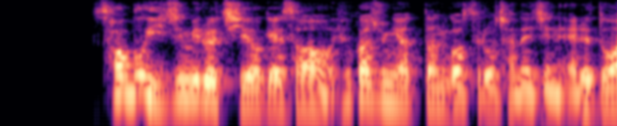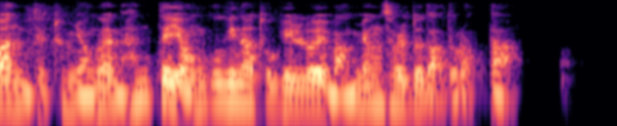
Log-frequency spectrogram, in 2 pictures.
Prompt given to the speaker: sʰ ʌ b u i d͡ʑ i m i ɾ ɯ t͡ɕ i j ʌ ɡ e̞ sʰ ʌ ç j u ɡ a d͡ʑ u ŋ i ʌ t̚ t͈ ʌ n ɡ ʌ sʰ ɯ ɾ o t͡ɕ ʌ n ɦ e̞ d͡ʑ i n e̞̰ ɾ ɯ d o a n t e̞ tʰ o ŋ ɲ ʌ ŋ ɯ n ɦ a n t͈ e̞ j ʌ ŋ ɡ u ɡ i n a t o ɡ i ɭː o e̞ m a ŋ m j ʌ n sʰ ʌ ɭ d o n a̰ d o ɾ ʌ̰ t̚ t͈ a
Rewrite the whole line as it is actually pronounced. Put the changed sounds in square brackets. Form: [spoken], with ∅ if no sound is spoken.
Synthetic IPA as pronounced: sʰ ʌ b u i d͡ʑ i m i ɾ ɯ t͡ɕ i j ʌ ɡ e̞ sʰ ʌ ç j u ɡ a d͡ʑ u ŋ i ʌ t̚ t͈ ʌ n ɡ ʌ sʰ ɯ ɾ o t͡ɕ ʌ n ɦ e̞ d͡ʑ i n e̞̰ ɾ ɯ d o a n t e̞ tʰ o ŋ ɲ ʌ ŋ ɯ n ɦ a n t͈ e̞ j ʌ ŋ ɡ u ɡ i n a t o ɡ i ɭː o e̞ m a ŋ m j ʌ [ŋ] sʰ ʌ ɭ d o n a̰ d o ɾ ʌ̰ t̚ t͈ a

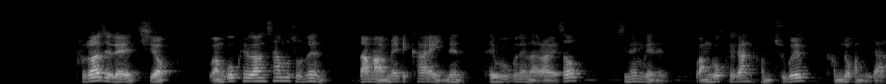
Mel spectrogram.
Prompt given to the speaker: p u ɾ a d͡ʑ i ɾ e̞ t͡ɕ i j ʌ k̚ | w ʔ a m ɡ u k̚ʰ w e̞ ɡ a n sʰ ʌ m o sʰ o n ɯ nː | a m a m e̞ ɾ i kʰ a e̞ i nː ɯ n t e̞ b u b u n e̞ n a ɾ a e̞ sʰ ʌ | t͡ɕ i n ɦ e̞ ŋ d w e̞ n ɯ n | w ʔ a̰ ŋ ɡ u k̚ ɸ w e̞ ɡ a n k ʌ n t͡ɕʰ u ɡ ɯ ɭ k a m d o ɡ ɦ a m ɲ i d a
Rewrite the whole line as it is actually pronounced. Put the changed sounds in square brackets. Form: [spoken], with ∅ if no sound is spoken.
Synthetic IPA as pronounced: p u ɾ a d͡ʑ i ɾ e̞ t͡ɕ i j ʌ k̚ | w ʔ a [ŋ] ɡ u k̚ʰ w e̞ ɡ a n sʰ [a] m [u] sʰ o n ɯ nː | a m a m e̞ ɾ i kʰ a e̞ i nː ɯ n t e̞ b u b u n e̞ n a ɾ a e̞ sʰ ʌ | t͡ɕ i n ɦ e̞ ŋ d w e̞ n ɯ n | w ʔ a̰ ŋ ɡ u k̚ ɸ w e̞ ɡ a n k ʌ n t͡ɕʰ u ɡ ɯ ɭ k a m d o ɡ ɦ a m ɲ i d a

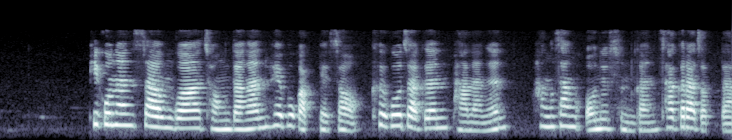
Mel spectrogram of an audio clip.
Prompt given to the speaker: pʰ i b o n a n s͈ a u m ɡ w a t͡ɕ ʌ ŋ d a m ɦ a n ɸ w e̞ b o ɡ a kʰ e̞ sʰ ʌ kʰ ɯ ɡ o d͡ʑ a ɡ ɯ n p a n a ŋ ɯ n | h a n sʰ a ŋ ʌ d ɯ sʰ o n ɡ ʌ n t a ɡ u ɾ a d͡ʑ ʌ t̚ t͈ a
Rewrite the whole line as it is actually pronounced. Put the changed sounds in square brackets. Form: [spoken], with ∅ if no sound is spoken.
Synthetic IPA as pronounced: pʰ i [ɡ] o n a n s͈ a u m ɡ w a t͡ɕ ʌ ŋ d a [ŋ] ɦ a n ɸ w e̞ b o ɡ a [pʰ] e̞ sʰ ʌ kʰ ɯ ɡ o d͡ʑ a ɡ ɯ n p a n a ŋ ɯ n | h a [ŋ] sʰ a ŋ ʌ [n] ɯ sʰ [u] n ɡ [a] n [t͡ɕ] a ɡ [ɯ] ɾ a d͡ʑ ʌ t̚ t͈ a

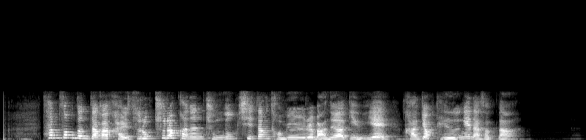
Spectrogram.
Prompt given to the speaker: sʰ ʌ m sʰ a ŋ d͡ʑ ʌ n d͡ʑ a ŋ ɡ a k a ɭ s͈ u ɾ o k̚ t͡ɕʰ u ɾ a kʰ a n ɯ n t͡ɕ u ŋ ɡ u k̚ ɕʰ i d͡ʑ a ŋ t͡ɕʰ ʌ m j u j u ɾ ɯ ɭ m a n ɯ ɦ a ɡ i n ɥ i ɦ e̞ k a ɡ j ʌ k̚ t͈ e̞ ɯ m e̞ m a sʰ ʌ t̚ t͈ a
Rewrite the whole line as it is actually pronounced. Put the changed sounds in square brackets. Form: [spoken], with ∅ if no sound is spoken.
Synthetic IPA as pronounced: sʰ [a] m sʰ [ʌ] ŋ d͡ʑ ʌ n d͡ʑ a [∅] ɡ a k a ɭ s͈ u ɾ o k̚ t͡ɕʰ u ɾ a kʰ a n ɯ n t͡ɕ u ŋ ɡ u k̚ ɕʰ i d͡ʑ a ŋ [t͡ɕ] ʌ m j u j u ɾ ɯ ɭ m a n ɯ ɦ a ɡ i [∅] ɥ i ɦ e̞ k a ɡ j ʌ k̚ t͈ e̞ ɯ [ŋ] e̞ [n] a sʰ ʌ t̚ t͈ a

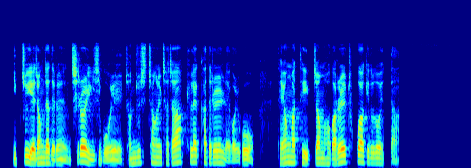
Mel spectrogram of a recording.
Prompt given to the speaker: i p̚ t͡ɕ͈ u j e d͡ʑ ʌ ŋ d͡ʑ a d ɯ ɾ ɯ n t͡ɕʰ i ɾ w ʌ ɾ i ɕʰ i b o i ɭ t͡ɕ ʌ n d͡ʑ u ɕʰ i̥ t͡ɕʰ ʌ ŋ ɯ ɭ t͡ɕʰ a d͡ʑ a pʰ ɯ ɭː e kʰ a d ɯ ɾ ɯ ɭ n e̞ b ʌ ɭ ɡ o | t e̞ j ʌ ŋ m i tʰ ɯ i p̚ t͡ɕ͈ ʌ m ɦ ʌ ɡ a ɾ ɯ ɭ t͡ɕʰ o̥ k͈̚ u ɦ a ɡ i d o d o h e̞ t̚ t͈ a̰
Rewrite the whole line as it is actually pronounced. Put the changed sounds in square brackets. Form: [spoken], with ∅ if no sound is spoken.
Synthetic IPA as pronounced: i p̚ t͡ɕ͈ u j e d͡ʑ ʌ ŋ d͡ʑ a d ɯ ɾ ɯ n t͡ɕʰ i ɾ w ʌ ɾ i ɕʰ i b o i ɭ t͡ɕ ʌ n d͡ʑ u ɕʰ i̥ t͡ɕʰ ʌ ŋ ɯ ɭ t͡ɕʰ a d͡ʑ a pʰ ɯ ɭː e kʰ a d ɯ ɾ ɯ ɭ n e̞ [ɡ] ʌ ɭ ɡ o | t e̞ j ʌ ŋ m [a] tʰ ɯ i p̚ t͡ɕ͈ ʌ m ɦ ʌ ɡ a ɾ ɯ ɭ t͡ɕʰ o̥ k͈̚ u ɦ a ɡ i d o d o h e̞ t̚ t͈ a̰

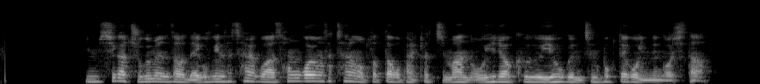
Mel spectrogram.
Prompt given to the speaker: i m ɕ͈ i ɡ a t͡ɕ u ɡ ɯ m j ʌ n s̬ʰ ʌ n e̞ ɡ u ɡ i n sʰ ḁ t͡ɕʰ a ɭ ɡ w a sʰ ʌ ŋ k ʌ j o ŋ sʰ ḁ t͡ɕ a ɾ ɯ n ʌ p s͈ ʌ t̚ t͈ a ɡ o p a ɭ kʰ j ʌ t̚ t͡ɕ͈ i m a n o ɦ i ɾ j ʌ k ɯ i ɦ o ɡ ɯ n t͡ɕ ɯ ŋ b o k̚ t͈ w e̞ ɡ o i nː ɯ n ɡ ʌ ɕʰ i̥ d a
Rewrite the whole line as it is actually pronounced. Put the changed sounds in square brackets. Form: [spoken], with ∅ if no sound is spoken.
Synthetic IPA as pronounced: i m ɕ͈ i ɡ a t͡ɕ u ɡ ɯ m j ʌ n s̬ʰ ʌ n e̞ ɡ u ɡ i n sʰ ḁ t͡ɕʰ a ɭ ɡ w a sʰ ʌ ŋ [ɡ] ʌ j o ŋ sʰ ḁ [t͡ɕʰ] a ɾ ɯ n ʌ p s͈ ʌ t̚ t͈ a ɡ o p a ɭ kʰ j ʌ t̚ t͡ɕ͈ i m a n o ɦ i ɾ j ʌ k ɯ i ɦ o ɡ ɯ n t͡ɕ ɯ ŋ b o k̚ t͈ w e̞ ɡ o i nː ɯ n ɡ ʌ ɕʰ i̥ d a

